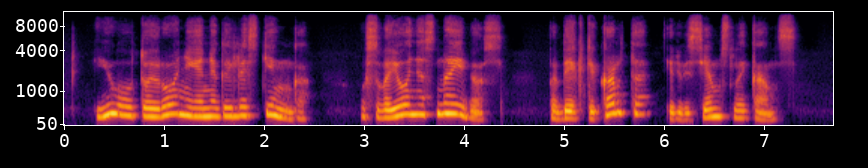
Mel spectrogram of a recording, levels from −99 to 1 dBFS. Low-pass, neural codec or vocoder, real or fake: 10.8 kHz; autoencoder, 48 kHz, 32 numbers a frame, DAC-VAE, trained on Japanese speech; fake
